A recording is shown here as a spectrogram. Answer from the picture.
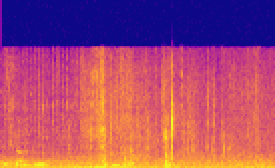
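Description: Wind rush on the microphone and tyre rumble from a road bike rolling along a paved path, with a couple of sharp clicks from the bike.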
